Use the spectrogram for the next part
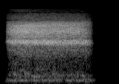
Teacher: Kalau sya, udara yang keluar itu kayak di tengah, di dalam mulut kita Bu. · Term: huruf shin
